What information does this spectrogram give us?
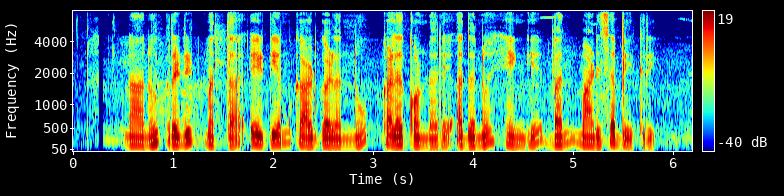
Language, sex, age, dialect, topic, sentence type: Kannada, female, 18-24, Central, banking, question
